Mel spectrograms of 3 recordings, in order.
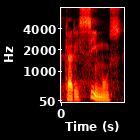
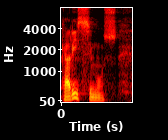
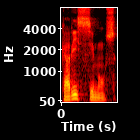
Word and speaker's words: carissimus: But he says carissimus instead of carissimus. Penultimate stress rule again. Si is a short syllable because it has a short vowel and the syllable does not end with a consonant. Carissimus, not carissimus.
